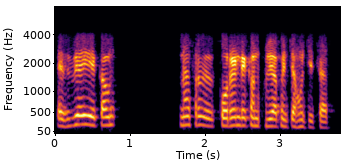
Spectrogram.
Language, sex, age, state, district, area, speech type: Odia, male, 18-30, Odisha, Nayagarh, rural, conversation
